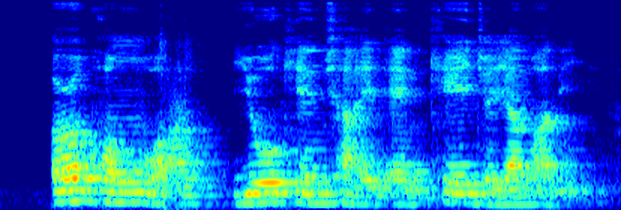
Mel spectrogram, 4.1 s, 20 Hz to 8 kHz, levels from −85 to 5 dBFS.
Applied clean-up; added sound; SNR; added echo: neural separator model SepFormer DNS4.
